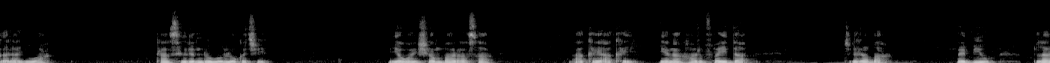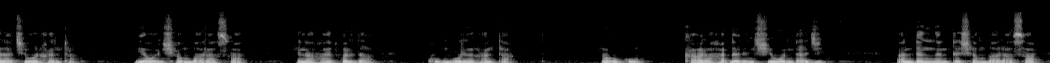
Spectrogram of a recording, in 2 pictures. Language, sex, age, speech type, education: Hausa, male, 30-45, spontaneous, tertiary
